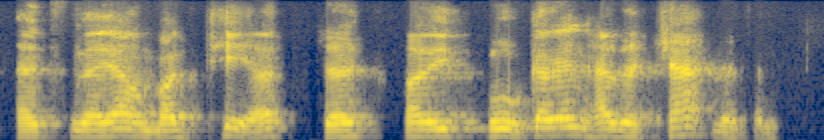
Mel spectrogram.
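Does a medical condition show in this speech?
Yes: cerebral palsy; permanent wheelchair user.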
